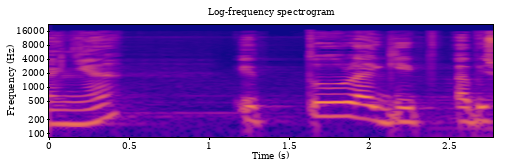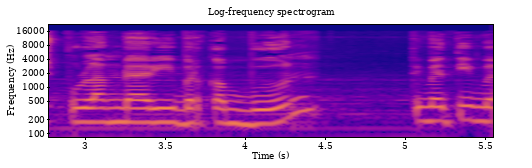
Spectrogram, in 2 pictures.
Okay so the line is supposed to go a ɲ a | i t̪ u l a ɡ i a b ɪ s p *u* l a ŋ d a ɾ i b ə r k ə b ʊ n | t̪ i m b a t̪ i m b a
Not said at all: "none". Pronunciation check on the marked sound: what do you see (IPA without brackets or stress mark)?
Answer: u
